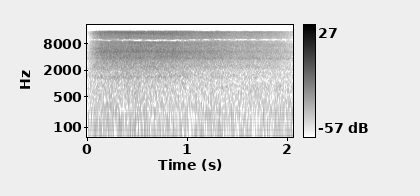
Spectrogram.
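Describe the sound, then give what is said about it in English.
A deep inhale during a guided breathing exercise, heard as one long, soft, airy hiss of drawn breath, steady for about two seconds before tapering slightly. “We're going to do one more together. Inhale in.”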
